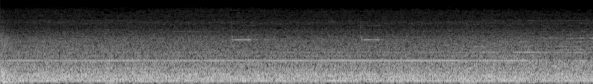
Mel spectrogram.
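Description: Hyundai Kia VX-400 vertical machining center running as its table traverses. It makes a steady, even machine noise with a low hum and a constant thin high whine.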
